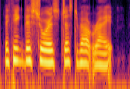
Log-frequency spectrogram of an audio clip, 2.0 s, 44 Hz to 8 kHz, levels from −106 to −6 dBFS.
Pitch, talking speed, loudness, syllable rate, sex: 205 Hz, 245 wpm, -16 LUFS, 6.3 syllables/s, female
